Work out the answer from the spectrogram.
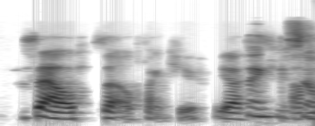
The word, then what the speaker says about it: Zelle: the Venmo or PayPal, or how do you pronounce the other one? It's Zelle.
